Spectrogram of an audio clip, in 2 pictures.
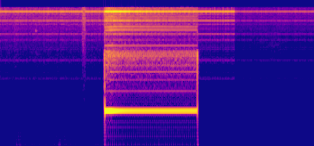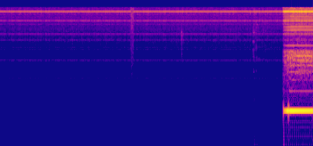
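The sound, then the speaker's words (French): Ringing tone of an outgoing telephone call: a steady, single-pitched tone lasts about a second, then a long silence follows, and the tone starts again at the very end. “Allez, on l'appelle, il s'appelle Gaëtan, c'est ça? Ouais. Très bien.”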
